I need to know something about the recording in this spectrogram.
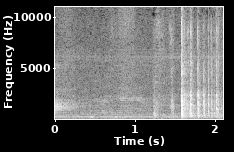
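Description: Spools of glitter tape clicking and rattling against a plastic storage bin as they are handled. A quick run of light clicks comes in the second half.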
